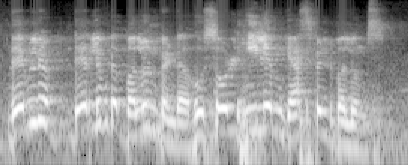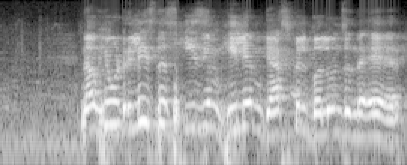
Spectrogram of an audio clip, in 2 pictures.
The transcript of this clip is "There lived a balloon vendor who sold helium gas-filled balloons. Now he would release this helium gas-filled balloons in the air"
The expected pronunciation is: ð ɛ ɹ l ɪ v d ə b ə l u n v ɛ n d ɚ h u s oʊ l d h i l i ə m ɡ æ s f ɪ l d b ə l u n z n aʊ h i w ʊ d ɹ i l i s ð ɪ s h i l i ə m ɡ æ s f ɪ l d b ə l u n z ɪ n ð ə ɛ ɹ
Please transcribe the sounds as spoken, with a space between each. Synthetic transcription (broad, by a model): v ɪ ɹ l ɪ v d ə b ə l u n b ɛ n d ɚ h u s oʊ l d h i l i ə m ɡ æ s f ɪ l d b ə l u n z n aʊ h i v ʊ d ɹ i l i s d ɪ s h i l i ə m ɡ æ s f ɪ l d b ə l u n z ɪ n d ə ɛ ɹ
